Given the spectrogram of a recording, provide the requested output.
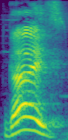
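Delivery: loud high call to the viewers; excited shout of guys. Real, not acted. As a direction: grab their attention, high and loud. Calling out to viewers.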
